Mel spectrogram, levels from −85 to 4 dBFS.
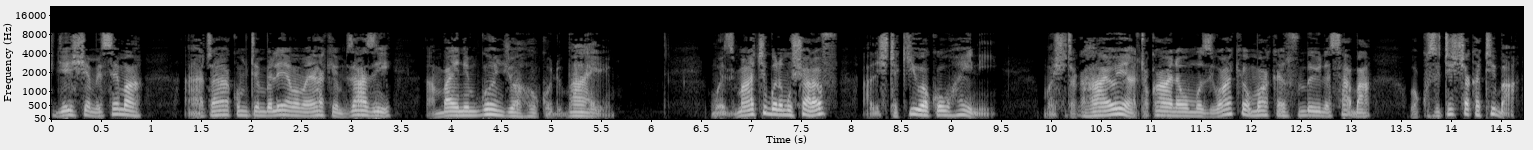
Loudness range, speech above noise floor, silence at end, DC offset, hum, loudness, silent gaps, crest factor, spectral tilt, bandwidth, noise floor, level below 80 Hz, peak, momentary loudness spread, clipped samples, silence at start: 3 LU; 39 dB; 0.1 s; under 0.1%; none; -21 LUFS; none; 20 dB; -5 dB/octave; 8.8 kHz; -60 dBFS; -56 dBFS; -2 dBFS; 14 LU; under 0.1%; 0 s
